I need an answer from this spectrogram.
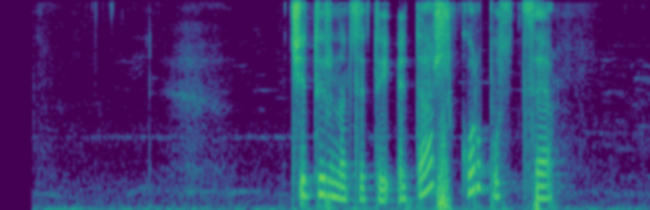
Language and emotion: Russian, neutral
